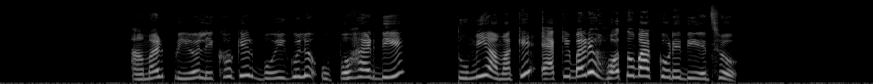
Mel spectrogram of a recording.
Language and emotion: Bengali, surprised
